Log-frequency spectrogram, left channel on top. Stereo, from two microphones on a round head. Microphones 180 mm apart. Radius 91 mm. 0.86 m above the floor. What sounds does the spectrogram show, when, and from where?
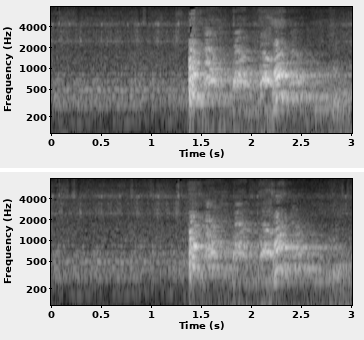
1.4 s a dog barking: 65° left (ahead or behind), 1.4 m; by 3.0 s 60° left (ahead or behind), 3 m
